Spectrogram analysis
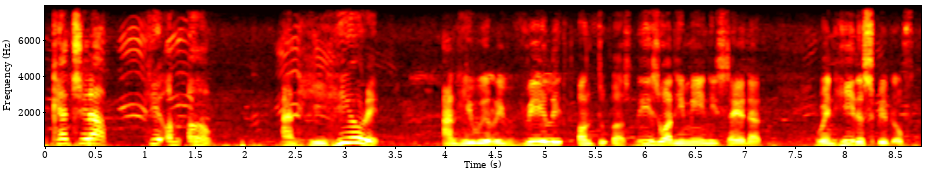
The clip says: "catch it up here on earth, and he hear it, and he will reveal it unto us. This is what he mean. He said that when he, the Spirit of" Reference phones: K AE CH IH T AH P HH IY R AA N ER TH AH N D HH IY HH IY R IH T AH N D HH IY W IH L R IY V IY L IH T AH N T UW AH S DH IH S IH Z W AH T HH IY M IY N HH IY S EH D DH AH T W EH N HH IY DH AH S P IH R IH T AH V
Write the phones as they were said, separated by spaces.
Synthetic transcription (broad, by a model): K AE CH IH T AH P HH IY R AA N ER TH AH N HH IY HH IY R IH T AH N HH IY W IH L R IY V IY L IH T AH N T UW AH S DH IH S IH Z W AH T HH IY M IY N HH IY S EH D DH AH T W EH N HH IY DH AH S P IH R IH T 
